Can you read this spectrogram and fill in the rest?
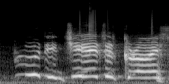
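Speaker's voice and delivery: high, slow startled cry; startled oath. Retold or imitated. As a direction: blurt it out in alarm, pitched high. Startled soldier shouts at enemy.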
